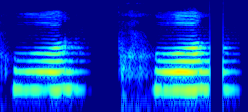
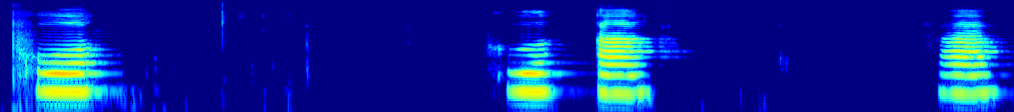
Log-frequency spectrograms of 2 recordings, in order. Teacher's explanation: like the English P, but we make air flow through our lips.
